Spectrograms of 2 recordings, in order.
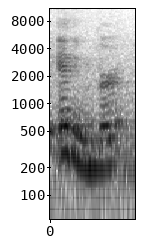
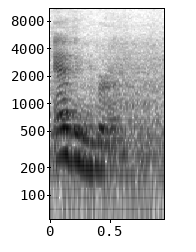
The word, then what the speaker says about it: Edinburgh: You hear people say Edinburgh, but it should be Edinburgh.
